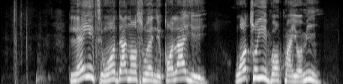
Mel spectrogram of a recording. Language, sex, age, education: Yoruba, female, 30-45, tertiary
